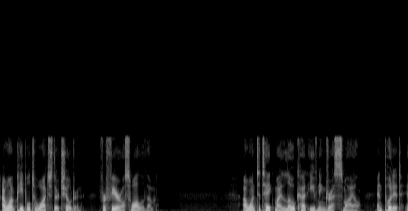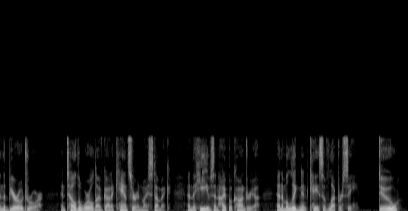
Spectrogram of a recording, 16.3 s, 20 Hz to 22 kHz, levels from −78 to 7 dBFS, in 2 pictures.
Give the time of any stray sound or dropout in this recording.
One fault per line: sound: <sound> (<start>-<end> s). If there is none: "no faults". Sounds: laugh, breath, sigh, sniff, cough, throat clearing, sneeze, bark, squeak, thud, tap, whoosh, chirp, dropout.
no faults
